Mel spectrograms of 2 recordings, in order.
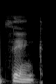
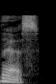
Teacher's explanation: One of the trickiest is the th sound. There's a difference between think, with the soft th, and this, with the voiced th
